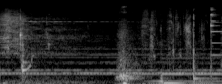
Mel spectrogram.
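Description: Electronic jingle of a TV sponsor bumper: a steady synth chord with a quick falling sweep just after the start and a low hit a little past one second in.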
